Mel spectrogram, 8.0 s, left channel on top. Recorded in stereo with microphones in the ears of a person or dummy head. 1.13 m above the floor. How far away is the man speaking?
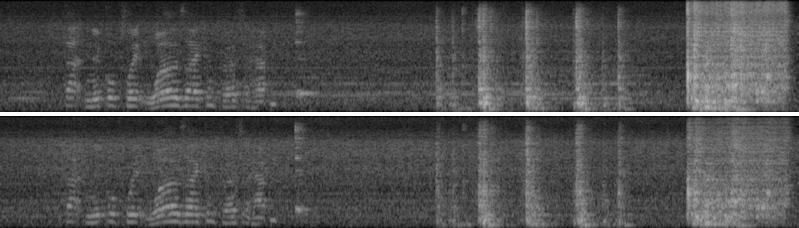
About 1.7 m.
